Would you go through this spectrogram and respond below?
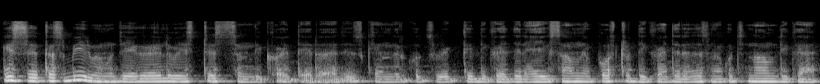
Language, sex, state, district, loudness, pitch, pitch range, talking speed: Hindi, male, Rajasthan, Bikaner, -17 LUFS, 130 Hz, 125-140 Hz, 220 wpm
